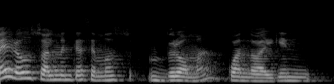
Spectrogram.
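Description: A woman with a normal speaking voice talks at a fairly slow pace. Her pitch is medium and her intonation lively. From northern Mexico (San Luis Potosí, Monterrey). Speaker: podcast co-host. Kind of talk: casual chat.

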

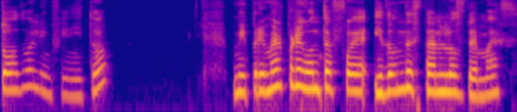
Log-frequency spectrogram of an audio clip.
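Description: A woman speaks in a Mexican accent, high-pitched yet dark and mellow in tone. The sound is dry and close, with no echo. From Mexico. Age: 50s. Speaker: podcast co-host, spiritual coach. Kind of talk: casual conversational podcast.

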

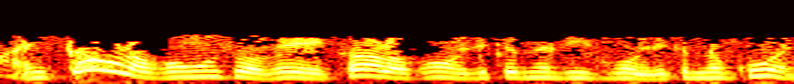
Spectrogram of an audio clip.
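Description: Noticeable background noise fills this recording. Over it, a woman speaks at a medium pitch. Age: 40s. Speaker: caller. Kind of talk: call-in advice. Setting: phone call. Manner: halting.

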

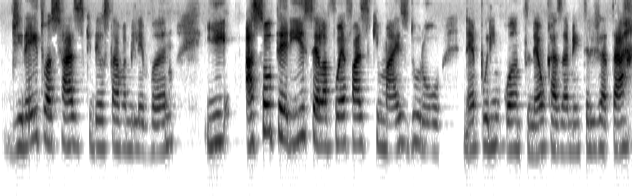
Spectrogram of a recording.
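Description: A woman with a plain, everyday voice. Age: 20s. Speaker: author and women's ministry leader. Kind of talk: casual chat.

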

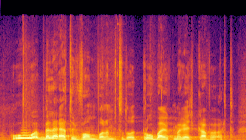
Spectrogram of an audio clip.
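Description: A man is speaking. His pace is very fast. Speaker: singer and former tennis player. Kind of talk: interview chat.

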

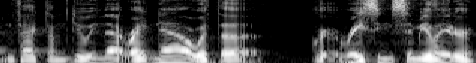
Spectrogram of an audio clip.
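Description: A man with an American accent has a plain, everyday voice at a fairly low pitch. He talks at a fairly quick pace in a very clean recording with a silent background. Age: 30s. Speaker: company representative. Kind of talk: casual chat.

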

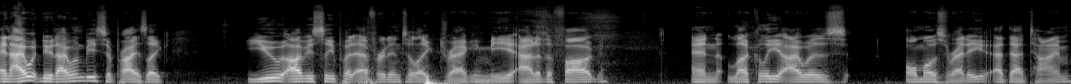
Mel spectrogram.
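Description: Bright and sharp in tone, a man speaks at a medium pitch. His pace is moderate and his pitch varies in an ordinary way. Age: 20s. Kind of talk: casual chat. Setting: video call.

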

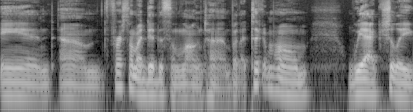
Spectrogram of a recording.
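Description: Very deep and low, a man's voice shows vocal fry as he speaks at a fairly quick pace. The recording is very clean, with a silent background. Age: 40s. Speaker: podcast host. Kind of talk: personal conversation. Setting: studio. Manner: halting.

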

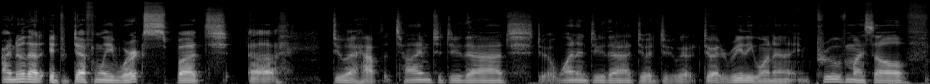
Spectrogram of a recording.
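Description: A man with a German accent and a very deep, low pitch speaks at a moderate pace with fairly even intonation and big swings in loudness, in a very clean recording with a silent background. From Germany. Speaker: podcast host. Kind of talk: casual chat.

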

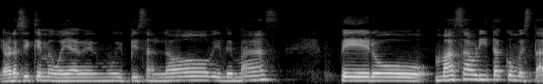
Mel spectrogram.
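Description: A woman talks fairly slowly at a medium pitch, her tone dark and mellow and her intonation fairly even. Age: 30s. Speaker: podcast co-host. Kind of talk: casual chat.

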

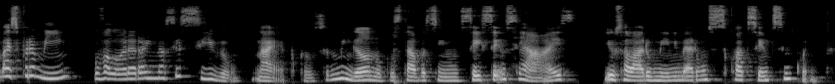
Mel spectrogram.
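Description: A woman speaks at a moderate pace with ordinary pitch variation in a normal speaking voice. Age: 30s. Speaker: journalist. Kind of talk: recorded testimony.

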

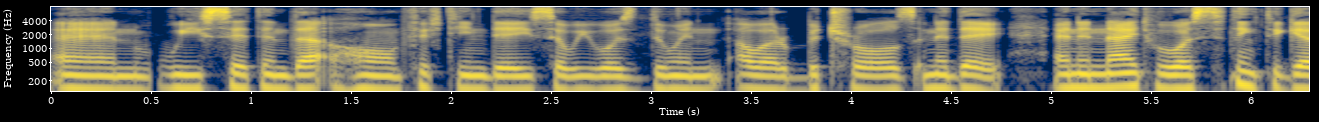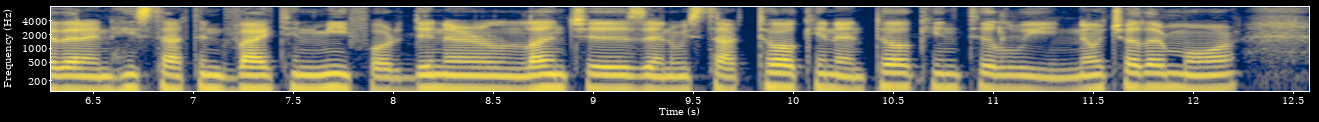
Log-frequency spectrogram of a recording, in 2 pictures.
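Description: With an Iraqi accent, a man speaks at a medium pitch and a moderate pace in monotone, flat intonation, with hardly any pauses. The very clean recording has a silent background and a dry, close sound with no echo. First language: Arabic. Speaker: former military translator. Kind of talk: interview.

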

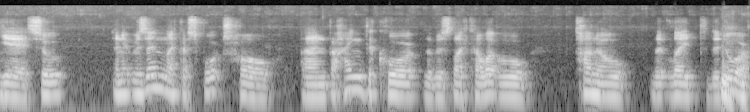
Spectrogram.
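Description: A man with a Scottish accent, medium pitch, somewhat breathy, at a moderate pace with fairly even intonation. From Scotland, Fife. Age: 40s. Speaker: badminton player. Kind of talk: casual chat.

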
